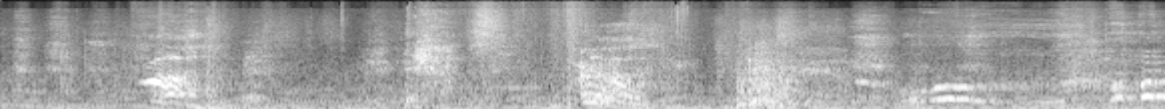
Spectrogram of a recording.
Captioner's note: Carrie screaming; tense music; Tim groaning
